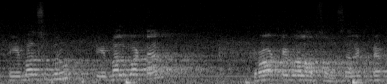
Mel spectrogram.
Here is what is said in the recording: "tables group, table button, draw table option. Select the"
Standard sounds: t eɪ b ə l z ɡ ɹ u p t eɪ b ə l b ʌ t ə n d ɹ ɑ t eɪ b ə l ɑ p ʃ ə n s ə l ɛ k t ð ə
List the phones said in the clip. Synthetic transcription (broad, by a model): t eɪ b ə l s ɡ ɹ u p t eɪ b ə l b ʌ t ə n d ɹ ɑ t eɪ b ə l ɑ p s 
